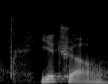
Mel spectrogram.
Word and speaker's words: Yitro: And we know of what we would call a close relationship between Moses and his father-in-law, Yitro, in English pronounced Jethro.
